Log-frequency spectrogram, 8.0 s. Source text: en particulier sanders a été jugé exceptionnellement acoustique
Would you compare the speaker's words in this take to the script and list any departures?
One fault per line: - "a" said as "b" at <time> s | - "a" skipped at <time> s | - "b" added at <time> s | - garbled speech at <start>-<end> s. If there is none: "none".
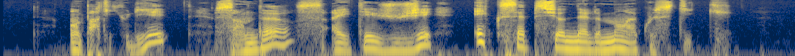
none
